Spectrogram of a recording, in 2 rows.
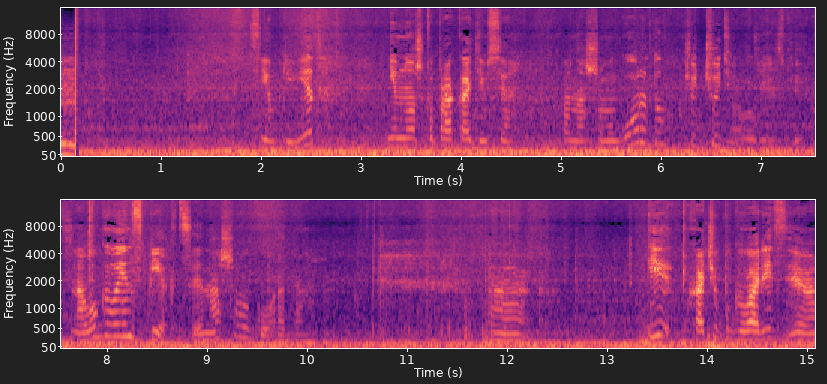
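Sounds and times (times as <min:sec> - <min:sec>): car driving rumble: 0:00.0 - 0:15.0
person talking: 0:11.8 - 0:12.3.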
